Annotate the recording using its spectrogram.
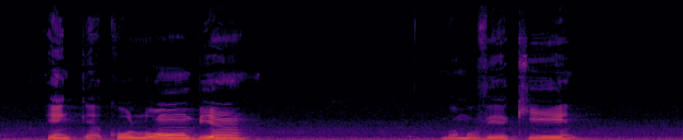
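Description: A man speaks into a microphone with animation, in short bursts.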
